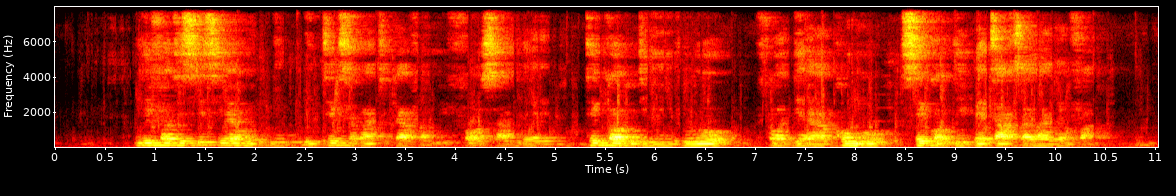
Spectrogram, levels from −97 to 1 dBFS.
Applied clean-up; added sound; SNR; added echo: neural separator model SepFormer DNS4.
